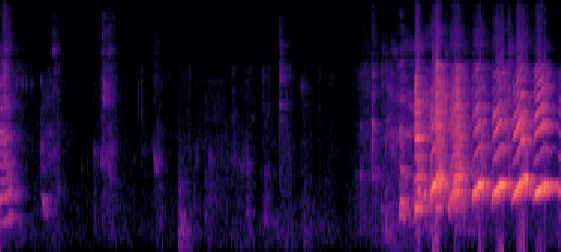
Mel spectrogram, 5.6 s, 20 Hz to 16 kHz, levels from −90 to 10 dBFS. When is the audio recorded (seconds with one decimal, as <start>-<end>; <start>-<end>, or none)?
0.0-5.6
